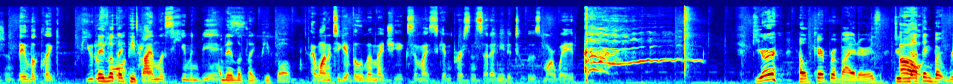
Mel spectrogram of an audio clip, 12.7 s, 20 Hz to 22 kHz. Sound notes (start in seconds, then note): 7.8 Katya laughs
